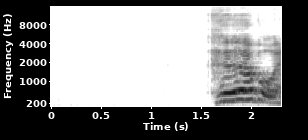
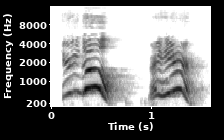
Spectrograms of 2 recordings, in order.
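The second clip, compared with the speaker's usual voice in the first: very high, louder offer; mock coaxing; 7 dB louder, faster than usual. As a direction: coax in a high pretend voice, as if offering a treat. Offers Kirk a cookie, playacting.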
